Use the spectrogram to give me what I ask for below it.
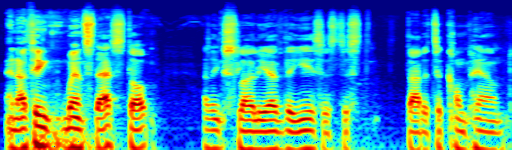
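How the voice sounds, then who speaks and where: Candid low-voiced man, casual guest. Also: flat delivery, moderate pace, no echo. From New Zealand. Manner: candid, reflective. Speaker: podcast guest. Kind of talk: casual chat.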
